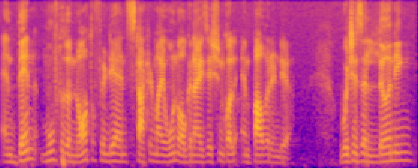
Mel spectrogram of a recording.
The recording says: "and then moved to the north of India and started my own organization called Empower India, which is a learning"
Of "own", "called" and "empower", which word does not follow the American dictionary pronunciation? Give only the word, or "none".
none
